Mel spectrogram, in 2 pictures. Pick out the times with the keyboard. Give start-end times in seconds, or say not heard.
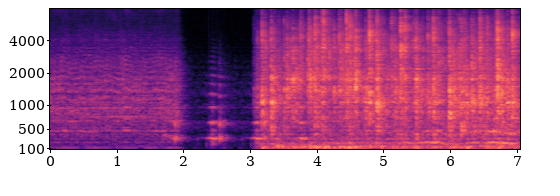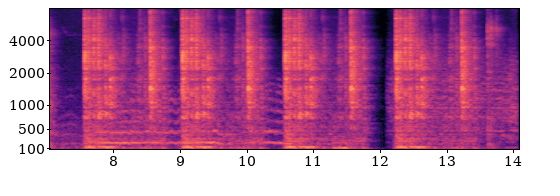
3.1-13.8.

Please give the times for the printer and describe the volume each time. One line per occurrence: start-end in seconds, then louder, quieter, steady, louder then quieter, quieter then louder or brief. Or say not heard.
not heard.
